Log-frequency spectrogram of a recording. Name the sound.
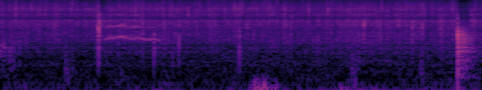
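mushrooms and onions frying in a pan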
